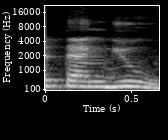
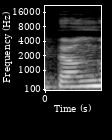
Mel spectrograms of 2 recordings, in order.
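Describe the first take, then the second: First: टंग्यू said with an extra yoo sound after the g; wrong way with ue. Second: टंग said as one syllable ending on g; silent ue. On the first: Teacher showing class the wrong tongue-yoo. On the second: Teacher showing class how tongue ends on g. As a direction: clip टंग off at the g, no yoo after it. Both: Shown as a demonstration. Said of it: "हम ये नहीं बोलते टंग्यू".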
